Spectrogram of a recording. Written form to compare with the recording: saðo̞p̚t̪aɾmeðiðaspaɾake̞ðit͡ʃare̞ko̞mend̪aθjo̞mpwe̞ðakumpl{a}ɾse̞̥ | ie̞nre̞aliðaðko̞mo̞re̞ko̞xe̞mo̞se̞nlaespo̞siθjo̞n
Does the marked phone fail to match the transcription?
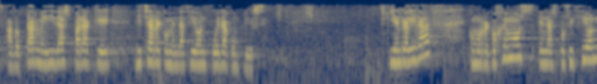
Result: yes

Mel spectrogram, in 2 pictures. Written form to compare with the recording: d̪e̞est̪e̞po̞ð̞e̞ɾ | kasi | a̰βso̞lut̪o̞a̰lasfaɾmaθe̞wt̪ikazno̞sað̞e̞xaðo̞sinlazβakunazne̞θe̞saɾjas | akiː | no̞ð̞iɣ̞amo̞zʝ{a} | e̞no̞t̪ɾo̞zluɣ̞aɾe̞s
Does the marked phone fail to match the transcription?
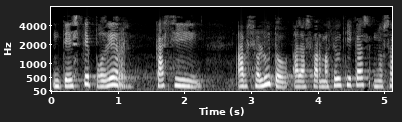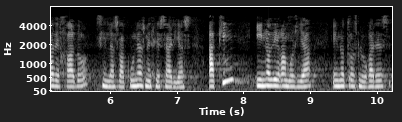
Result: no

